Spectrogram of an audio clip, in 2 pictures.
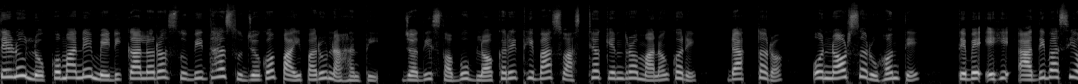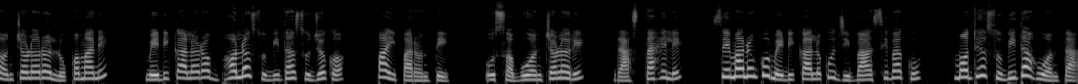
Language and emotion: Odia, neutral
